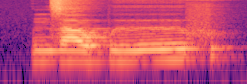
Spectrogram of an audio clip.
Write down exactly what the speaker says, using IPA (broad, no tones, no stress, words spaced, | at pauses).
nzaʊ̯pɨːf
